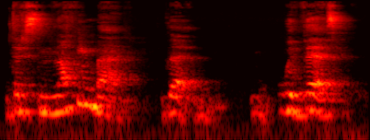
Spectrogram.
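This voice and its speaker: A woman talks with lively intonation, and audible room echo hangs around her voice. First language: Spanish. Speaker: testimony guest. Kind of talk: testimony. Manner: halting.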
